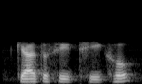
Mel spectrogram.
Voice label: Are you okay, punjabi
